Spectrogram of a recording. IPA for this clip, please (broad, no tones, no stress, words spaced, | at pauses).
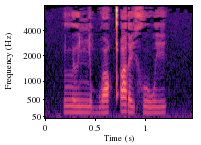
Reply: lɯɲʌ boqʼe ɾixuwi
